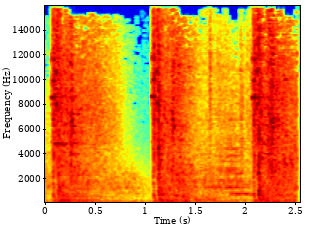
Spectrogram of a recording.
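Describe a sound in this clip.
An explosion booms with a bright blast.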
